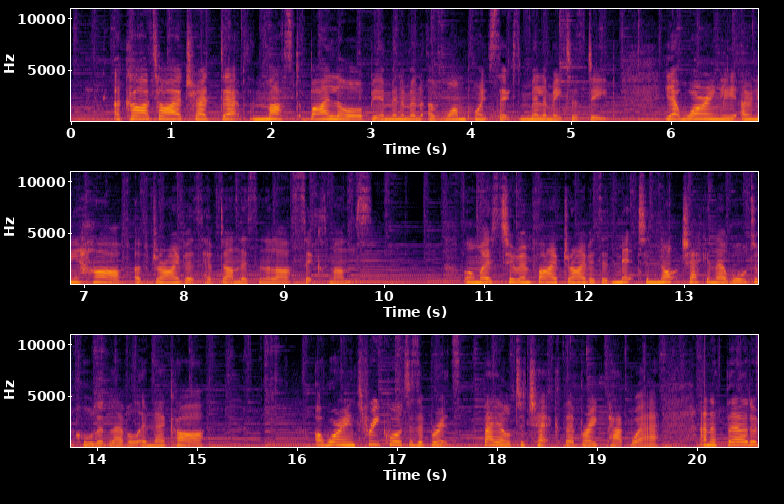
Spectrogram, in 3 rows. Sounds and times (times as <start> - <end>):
Music: 0.0 - 20.6
Speech: 0.4 - 9.9, 10.8 - 15.1, 16.2 - 20.6.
